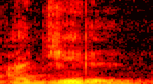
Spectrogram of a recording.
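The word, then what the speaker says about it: איל: Hay una palabra en hebreo que se llama agil, A-Y-I-L, se podría transcribir en español, agil.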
